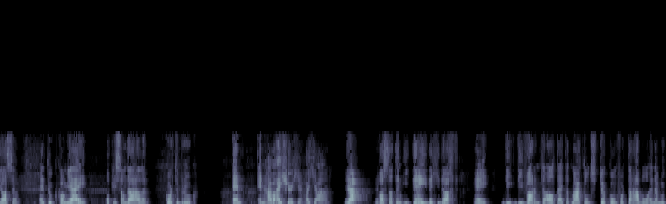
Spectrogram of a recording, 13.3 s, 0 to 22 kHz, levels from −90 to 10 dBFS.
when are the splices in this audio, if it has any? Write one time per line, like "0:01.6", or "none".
0:07.6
